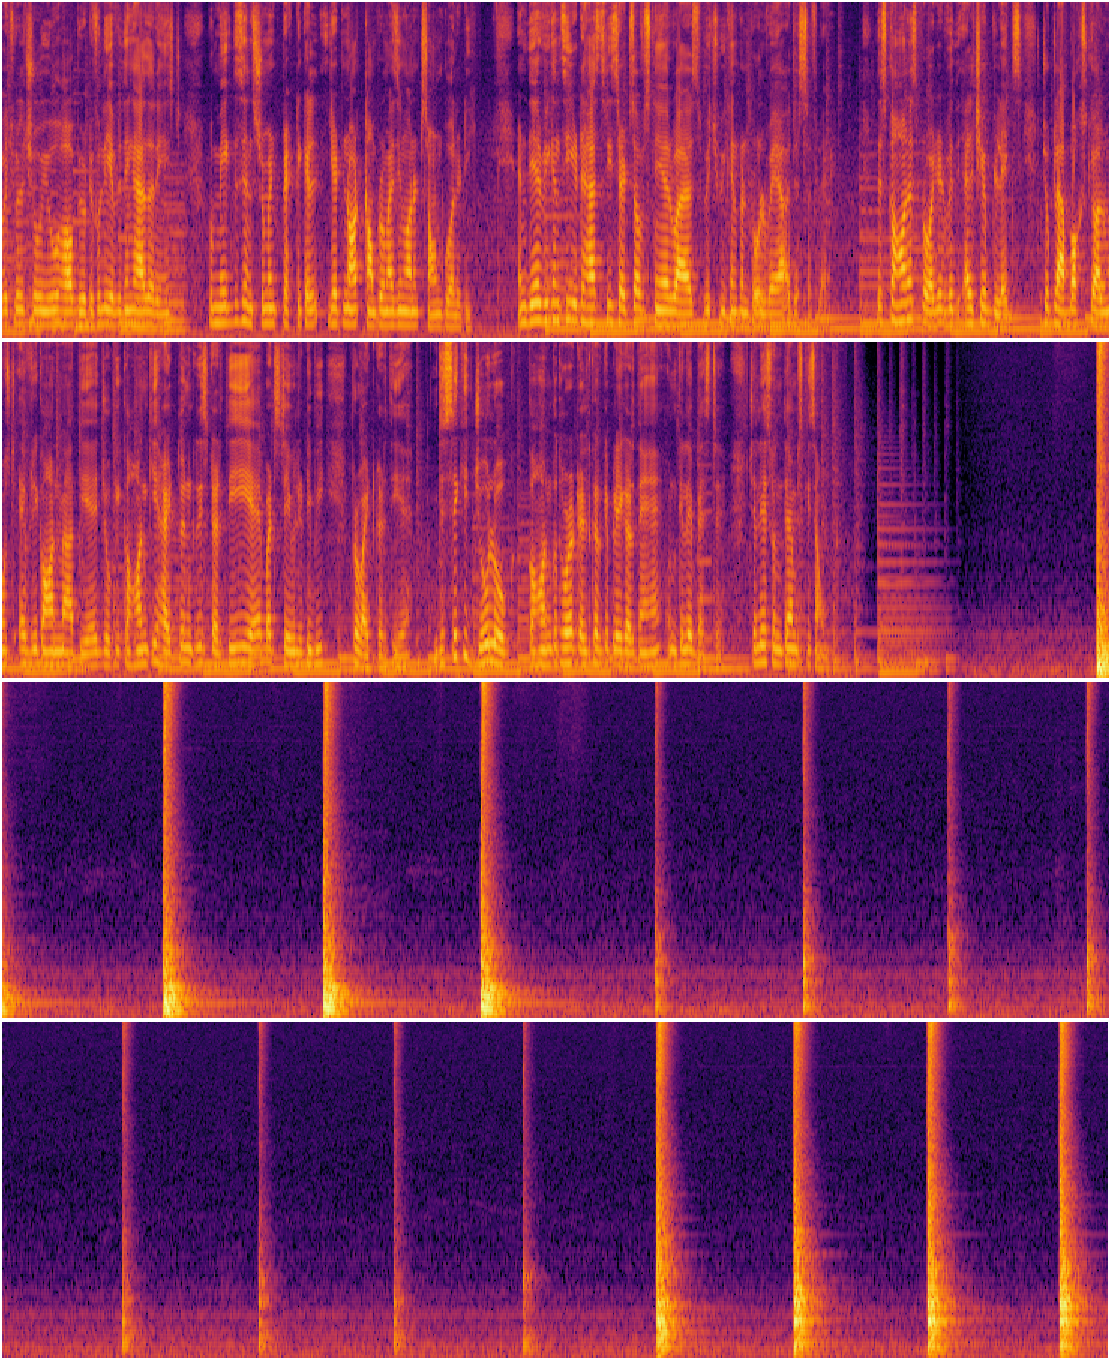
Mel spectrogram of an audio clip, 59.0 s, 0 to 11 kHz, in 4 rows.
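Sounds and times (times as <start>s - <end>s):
cajon struck by hand: 29.4s - 30.5s, 31.7s - 32.7s, 33.8s - 34.9s, 35.9s - 37.0s, 38.2s - 38.5s, 40.2s - 40.6s, 42.1s - 42.4s, 44.0s - 44.3s, 53.0s - 53.7s, 54.8s - 55.4s, 56.6s - 57.4s, 58.4s - 59.0s.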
